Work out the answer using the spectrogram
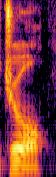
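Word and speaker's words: Jule: So round 4, and apparently I've been calling her Julie, and her name's Jewel.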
